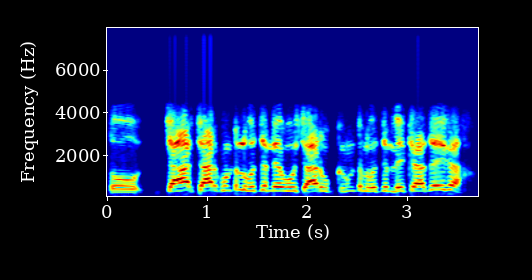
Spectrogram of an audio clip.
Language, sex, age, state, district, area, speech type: Hindi, male, 30-45, Rajasthan, Nagaur, rural, conversation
